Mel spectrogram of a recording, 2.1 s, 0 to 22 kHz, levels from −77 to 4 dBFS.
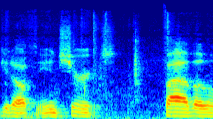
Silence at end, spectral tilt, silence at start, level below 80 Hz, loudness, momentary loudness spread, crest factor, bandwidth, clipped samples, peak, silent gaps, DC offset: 0 s; -6 dB/octave; 0 s; -46 dBFS; -18 LUFS; 22 LU; 18 dB; 16 kHz; under 0.1%; -2 dBFS; none; under 0.1%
